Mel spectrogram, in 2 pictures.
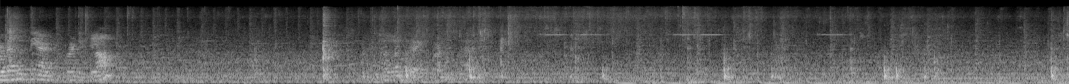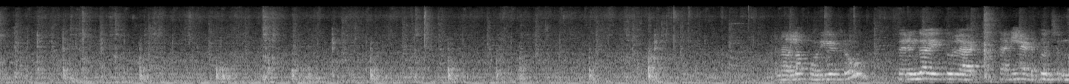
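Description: Shallots sizzle in hot oil in a pan.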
